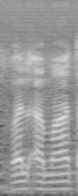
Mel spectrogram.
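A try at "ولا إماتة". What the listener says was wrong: ول نہیں یار، والا پڑھی جانا میں، ولا اماتہ، اور البتہ اسے ضرور موت دے دیتا۔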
